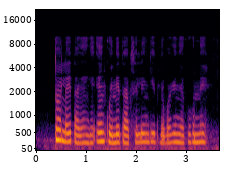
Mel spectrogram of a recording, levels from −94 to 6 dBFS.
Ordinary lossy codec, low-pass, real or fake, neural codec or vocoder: none; 9.9 kHz; real; none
